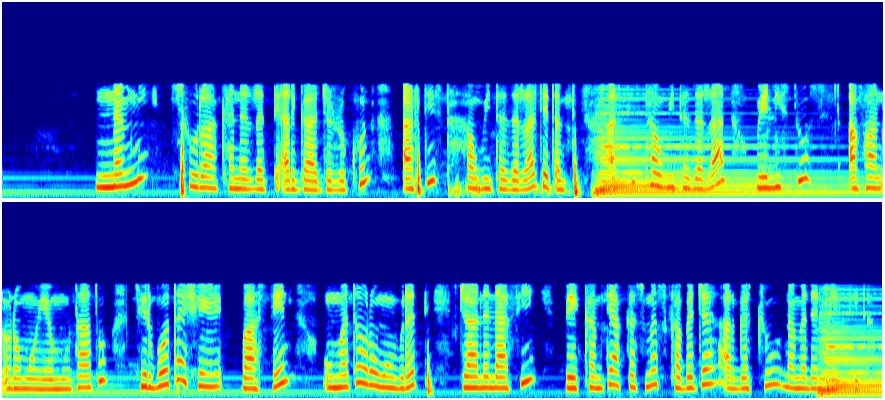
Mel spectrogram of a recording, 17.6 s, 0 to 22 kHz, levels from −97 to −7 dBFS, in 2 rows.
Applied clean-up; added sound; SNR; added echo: none; Strum; 10 dB; none.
